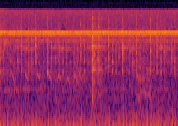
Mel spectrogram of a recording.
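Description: Faint outdoor ambience in which a bird calls a quick run of short repeated chirps that trail off about a second in, over a low steady hum.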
